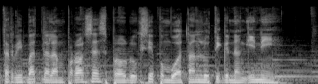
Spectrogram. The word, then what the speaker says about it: Luti gendang: dalam proses produksi pembuatan Luti gendang ini sebenarnya nama asli kuliner ini adalah roti rendang namun dalam pelafalan orang-orang Melayu selalu menyebut huruf r dengan pelafalan yang samar sehingga lama-kelamaan menjadi Lucky gendang tepung yang memiliki inti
